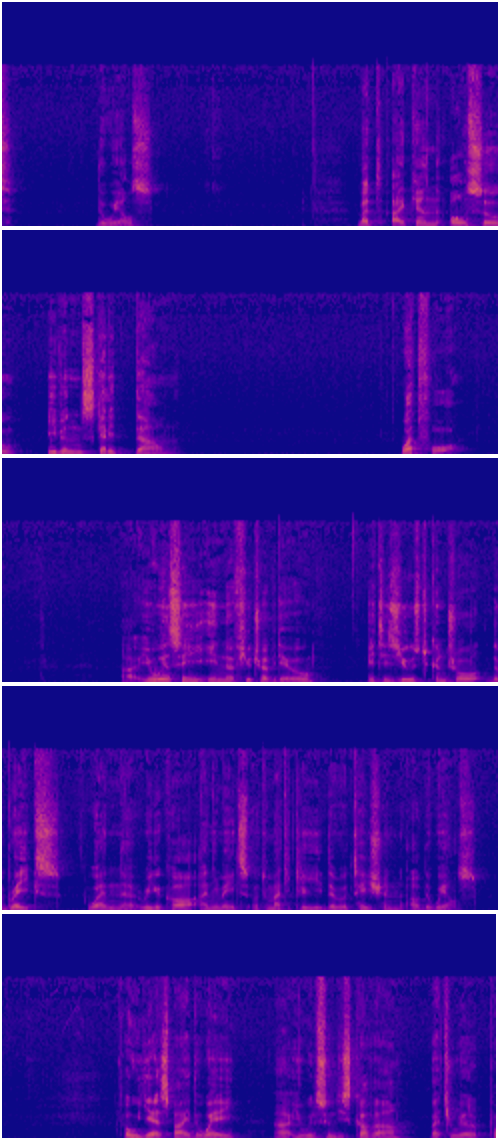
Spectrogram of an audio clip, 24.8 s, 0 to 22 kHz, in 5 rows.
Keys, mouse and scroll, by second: 5.9 s, 20.1 middle click.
